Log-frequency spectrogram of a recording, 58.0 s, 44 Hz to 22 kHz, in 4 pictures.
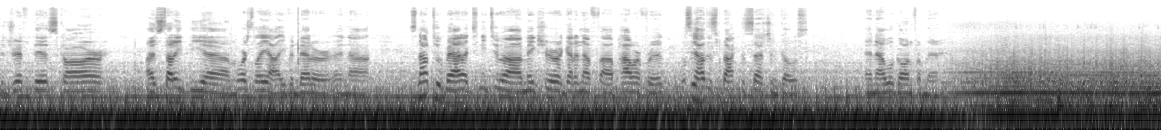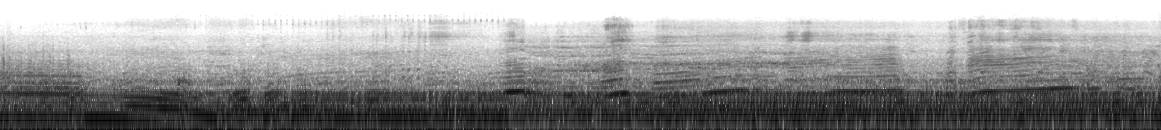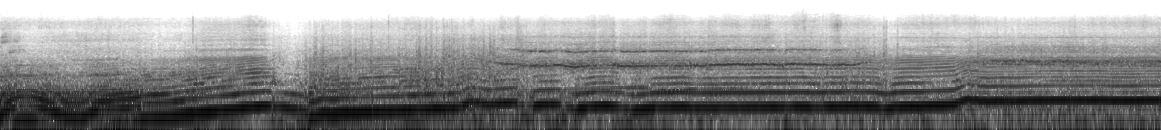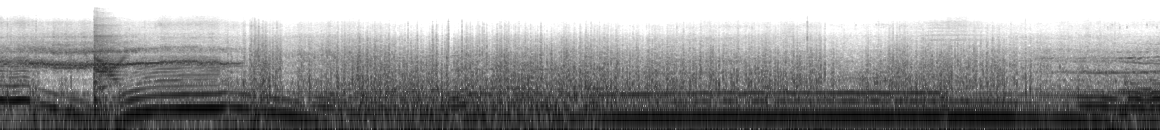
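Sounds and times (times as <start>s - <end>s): rotary engine revving: 11.9s - 48.2s
tyre squeal: 35.3s - 40.0s, 41.4s - 46.7s.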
